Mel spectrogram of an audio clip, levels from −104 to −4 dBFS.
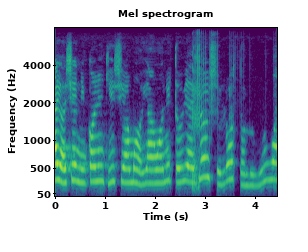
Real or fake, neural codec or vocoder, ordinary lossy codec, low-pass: real; none; none; none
